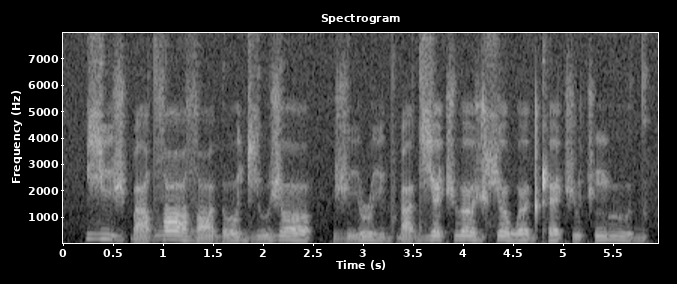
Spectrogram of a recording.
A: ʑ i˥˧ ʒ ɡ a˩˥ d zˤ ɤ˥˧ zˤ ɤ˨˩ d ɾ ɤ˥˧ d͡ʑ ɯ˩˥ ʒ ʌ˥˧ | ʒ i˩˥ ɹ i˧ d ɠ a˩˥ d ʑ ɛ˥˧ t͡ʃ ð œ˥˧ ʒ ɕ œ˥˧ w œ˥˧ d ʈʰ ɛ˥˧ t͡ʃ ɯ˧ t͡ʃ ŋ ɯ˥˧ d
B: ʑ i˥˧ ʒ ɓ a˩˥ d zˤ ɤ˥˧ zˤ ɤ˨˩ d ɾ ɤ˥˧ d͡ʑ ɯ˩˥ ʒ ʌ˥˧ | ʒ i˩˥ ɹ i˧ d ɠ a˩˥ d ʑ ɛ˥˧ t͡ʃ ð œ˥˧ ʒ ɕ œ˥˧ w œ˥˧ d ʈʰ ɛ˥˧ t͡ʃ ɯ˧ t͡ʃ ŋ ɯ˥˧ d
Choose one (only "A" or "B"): B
